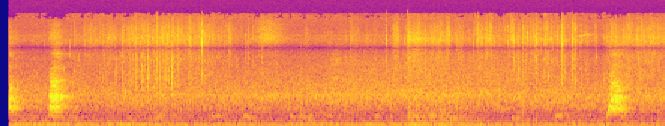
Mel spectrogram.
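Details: Labrador Retrievers Luna and Maizey: two short, sharp barks, one near the start and one near the end, with a quieter sound in between over steady background noise.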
